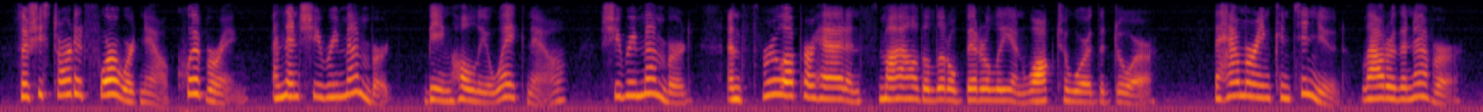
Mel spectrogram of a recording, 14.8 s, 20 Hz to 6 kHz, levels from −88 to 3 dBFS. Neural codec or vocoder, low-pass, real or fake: none; 5.4 kHz; real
